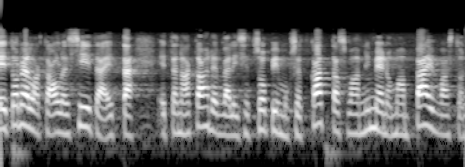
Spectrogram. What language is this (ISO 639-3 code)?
fin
